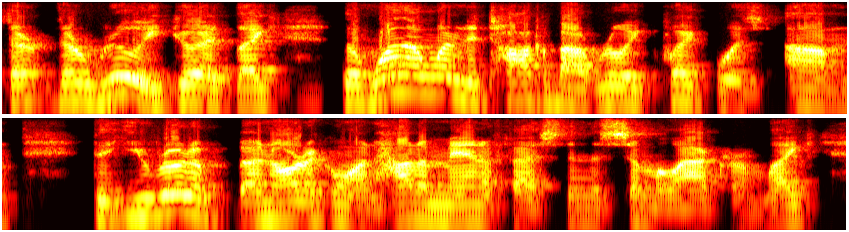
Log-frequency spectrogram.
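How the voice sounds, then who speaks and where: Halting man host in dull lo-fi sound. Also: fairly high pitch, a bit bright. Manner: halting, repetitive, searching for words. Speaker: podcast host interviewing a guest. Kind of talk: casual interview chat.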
